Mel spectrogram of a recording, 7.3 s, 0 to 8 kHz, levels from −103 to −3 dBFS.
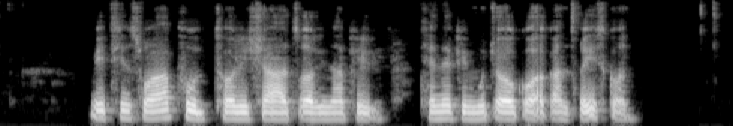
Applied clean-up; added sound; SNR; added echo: none; none; none; none.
